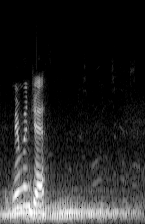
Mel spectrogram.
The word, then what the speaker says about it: mirëmëngjes: Mirëmëngjes.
